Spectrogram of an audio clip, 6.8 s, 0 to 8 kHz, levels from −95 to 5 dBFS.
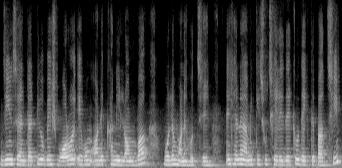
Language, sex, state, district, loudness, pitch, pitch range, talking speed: Bengali, female, West Bengal, Paschim Medinipur, -15 LUFS, 195 Hz, 185-210 Hz, 160 wpm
